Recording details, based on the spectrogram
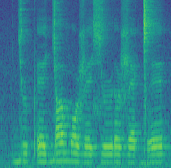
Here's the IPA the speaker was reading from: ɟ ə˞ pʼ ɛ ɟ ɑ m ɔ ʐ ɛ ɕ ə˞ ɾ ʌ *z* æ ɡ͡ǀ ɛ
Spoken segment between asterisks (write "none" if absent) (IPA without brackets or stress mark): ʐ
